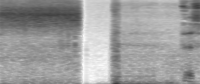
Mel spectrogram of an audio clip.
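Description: A steady high chorus of crickets that cuts off abruptly a little under halfway through; after a short near-silent gap comes a single knock, and a man's voice starts near the end.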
